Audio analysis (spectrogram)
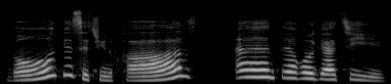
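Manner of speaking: ordinary talk, nothing marked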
